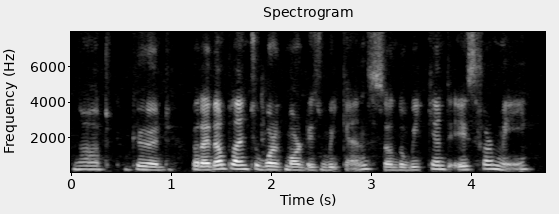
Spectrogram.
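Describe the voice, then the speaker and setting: A young woman who has just woken up talks rambling and unhurried to her viewers, full of fillers and restarts. Her voice sits a little low and sounds groggy. The room sound is dry and close. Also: a little mellow, dry recording. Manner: rambling, self-deprecating, many fillers and restarts. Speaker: book vlogger hosting a reading sprint. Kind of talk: casual chat to viewers.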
